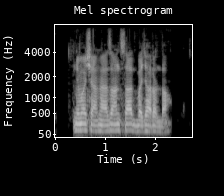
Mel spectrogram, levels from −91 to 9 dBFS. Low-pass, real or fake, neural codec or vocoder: 7.2 kHz; real; none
